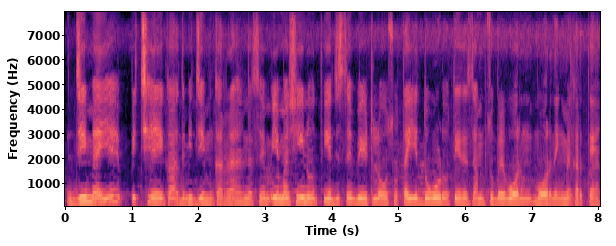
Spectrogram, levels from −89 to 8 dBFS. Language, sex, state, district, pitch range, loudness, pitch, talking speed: Hindi, female, Haryana, Jhajjar, 185-205 Hz, -16 LUFS, 195 Hz, 245 wpm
